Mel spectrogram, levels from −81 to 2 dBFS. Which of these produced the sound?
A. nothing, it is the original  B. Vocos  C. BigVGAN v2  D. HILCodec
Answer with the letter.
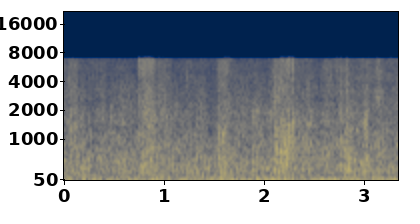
B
